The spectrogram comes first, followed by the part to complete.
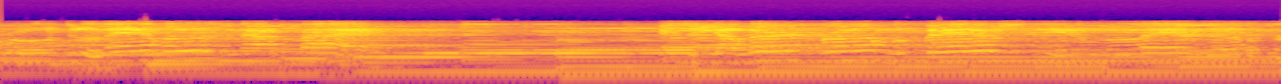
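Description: Stratocaster-style electric guitar playing sustained chords while a man sings over it.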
